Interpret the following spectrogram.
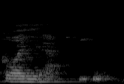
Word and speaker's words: choir: इसका अगर मैं उच्चारण बताना चाहूँ, इसका उच्चारण होता है कवाइया।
